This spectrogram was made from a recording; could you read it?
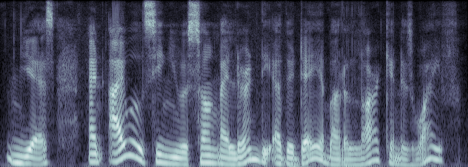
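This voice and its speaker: A man's voice: mid-range voice, big pitch swings, normal speed, vocal fry. A man voicing an eager, polite little girl in a storybook. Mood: eager, pleading. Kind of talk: storybook character voice.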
